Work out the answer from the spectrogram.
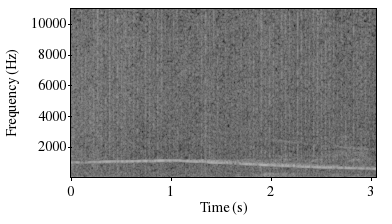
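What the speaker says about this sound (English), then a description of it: "There's the police, an ambulance." A police siren and an ambulance siren wail from a distance, one steady tone slowly sliding higher and then falling away, faint against a low background rumble with no talking.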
